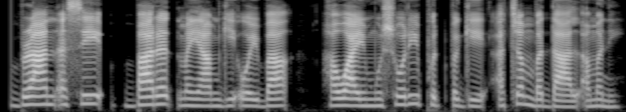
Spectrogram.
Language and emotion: Manipuri, neutral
